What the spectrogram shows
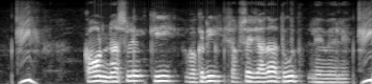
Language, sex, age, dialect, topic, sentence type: Bhojpuri, male, 25-30, Northern, agriculture, statement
